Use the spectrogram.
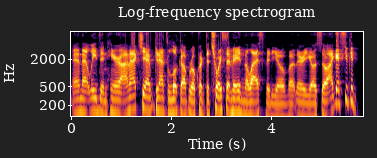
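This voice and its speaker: A man's voice: mid-range voice, fast talker, sharp tone, smooth. A man giving casual, chatty, explanatory commentary over a video game walkthrough.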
